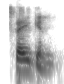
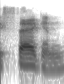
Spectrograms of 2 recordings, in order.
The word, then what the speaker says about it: Sagan: I don't appreciate how you pronounced Sagan there, Cheops. I will just say real quick, if the devs are listening, the balls on this man, after all three of you say it correctly, to then say Thagan was just astonishing.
